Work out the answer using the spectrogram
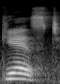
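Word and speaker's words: guest: इसको पढ़ते हैं गेस्ट। यहां पर भी यू साइलेंट है क्योंकि वोवेल से पहले है।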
